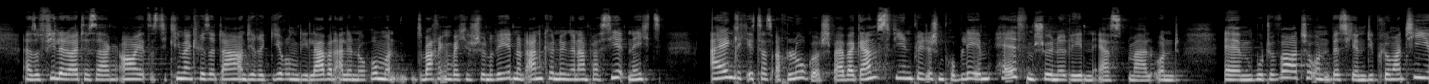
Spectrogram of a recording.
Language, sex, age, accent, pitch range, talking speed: German, female, 20-39, German, 230-265 Hz, 220 wpm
